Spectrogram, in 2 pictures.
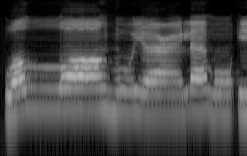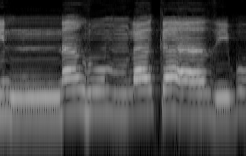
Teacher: Wallahu ya'lamu innahum, non tasydid berdiri sendiri, gunnah musyaddadah, jadi dengung 2 ketukan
